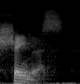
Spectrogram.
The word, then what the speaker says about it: Sheamus: name Sheamus but Shaye if you didn't know how to pronounce my name it's pronounced Sheamus and this is your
